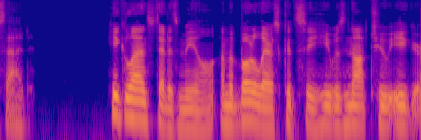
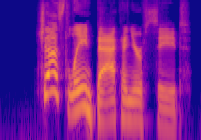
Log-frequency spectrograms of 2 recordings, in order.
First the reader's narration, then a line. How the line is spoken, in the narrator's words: Captain Sham said sharply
